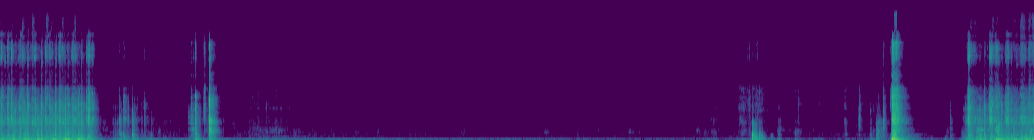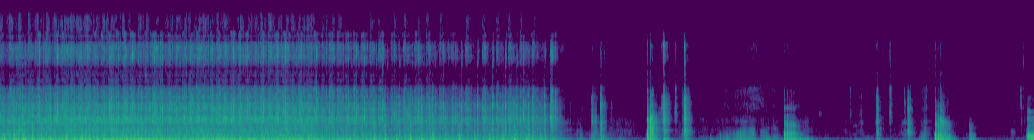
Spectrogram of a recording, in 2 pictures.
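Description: Sewing machine stitching a deep-neck princess-cut blouse, running in one steady burst of about six seconds in the middle, with a few short clicks and taps before and after and quiet stretches between.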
